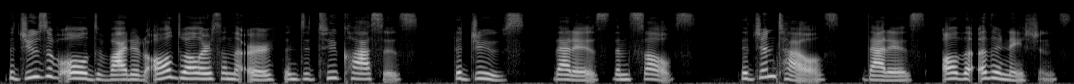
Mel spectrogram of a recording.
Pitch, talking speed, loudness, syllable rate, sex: 245 Hz, 135 wpm, -20 LUFS, 4.2 syllables/s, female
